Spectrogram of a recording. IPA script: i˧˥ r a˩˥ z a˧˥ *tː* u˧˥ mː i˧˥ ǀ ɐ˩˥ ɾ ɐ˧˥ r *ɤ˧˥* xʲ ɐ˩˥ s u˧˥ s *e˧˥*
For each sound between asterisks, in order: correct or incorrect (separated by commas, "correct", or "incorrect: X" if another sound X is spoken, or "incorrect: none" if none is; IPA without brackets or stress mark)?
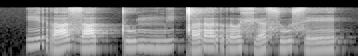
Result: correct, correct, correct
